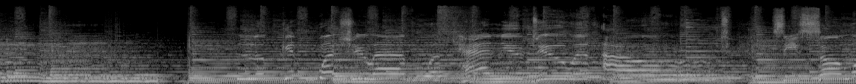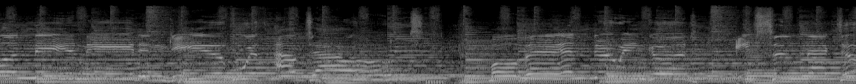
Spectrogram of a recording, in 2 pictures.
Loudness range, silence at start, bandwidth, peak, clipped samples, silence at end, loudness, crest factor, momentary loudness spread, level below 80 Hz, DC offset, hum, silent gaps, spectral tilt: 1 LU; 0 s; 17 kHz; -12 dBFS; under 0.1%; 0 s; -25 LUFS; 12 dB; 5 LU; -42 dBFS; under 0.1%; none; none; -4.5 dB/octave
